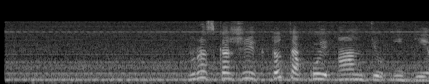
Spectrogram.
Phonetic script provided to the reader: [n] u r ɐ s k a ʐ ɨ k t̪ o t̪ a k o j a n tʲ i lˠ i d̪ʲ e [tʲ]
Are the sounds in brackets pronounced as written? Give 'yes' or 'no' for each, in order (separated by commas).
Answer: yes, no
